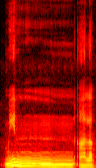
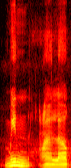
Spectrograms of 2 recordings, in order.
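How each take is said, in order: First: The n sound is blurred and unclear. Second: The n sound is pronounced clearly. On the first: The speaker calls it wrong. "Tidak boleh" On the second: The speaker calls it right. "harus jelas"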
